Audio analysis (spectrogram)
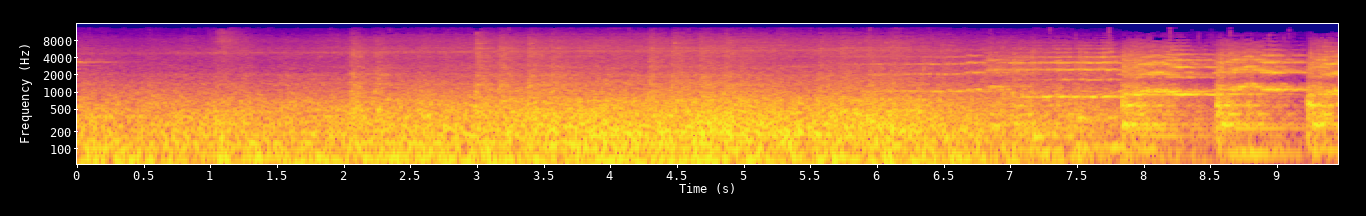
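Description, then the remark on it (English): A number 7 subway train rumbles and clatters loudly and steadily along elevated tracks, then a high metallic whine of wheels or brakes rises near the end. No one speaks. “And at many of the stops along the number 7 train, you'll find a Delgado office.”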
